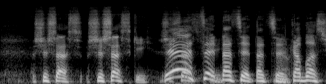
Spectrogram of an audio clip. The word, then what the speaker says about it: Krzyzewski: Krzyzewski.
